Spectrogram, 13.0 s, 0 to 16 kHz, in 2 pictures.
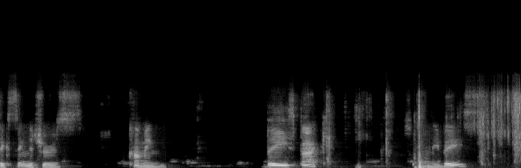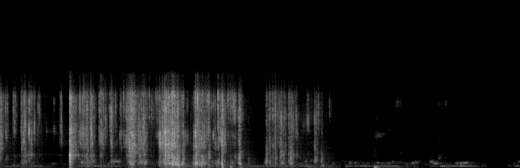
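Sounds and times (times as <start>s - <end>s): foil wrapper tearing and crinkling: 6.0s - 10.6s.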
